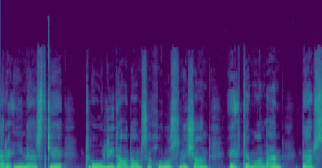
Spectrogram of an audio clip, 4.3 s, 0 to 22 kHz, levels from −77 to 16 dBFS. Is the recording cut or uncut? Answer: uncut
